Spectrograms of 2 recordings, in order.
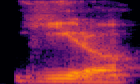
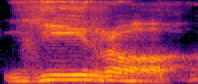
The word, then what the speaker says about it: gyro: thing to eat is probably gyro or gyro, however you ever want to pronounce it. But we in the Greek community call it gyro, okay, with the r.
